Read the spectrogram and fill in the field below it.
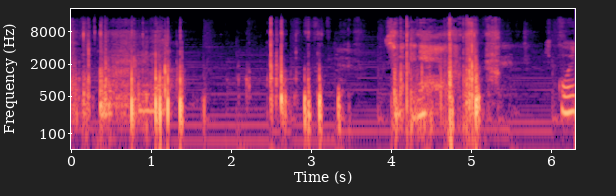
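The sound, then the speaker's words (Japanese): Cardboard rustling and crinkling as a cardboard box is handled and folded shut, with sharp scrapes and taps in uneven bursts, and a voice speaking softly in between. “一つ今、段ボールを、段ボールを閉じようかなね、なかなか難しいよね。”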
